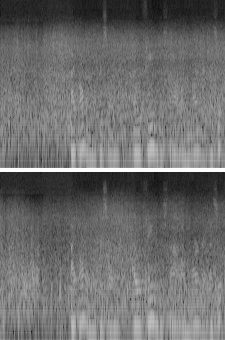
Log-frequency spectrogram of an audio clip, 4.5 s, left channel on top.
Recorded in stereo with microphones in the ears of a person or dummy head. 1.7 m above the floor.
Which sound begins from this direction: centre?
A man speaking, at 1.4 s.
